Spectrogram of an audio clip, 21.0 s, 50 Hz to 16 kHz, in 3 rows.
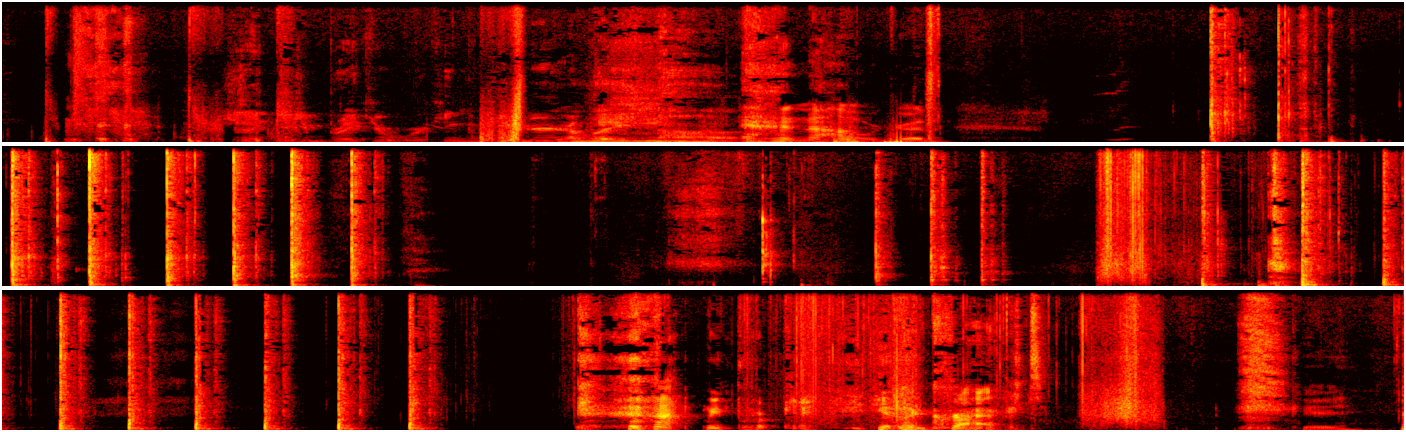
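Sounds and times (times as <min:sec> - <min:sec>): hard knocks on hard object: 0:06.0 - 0:09.0, 0:13.0 - 0:16.2.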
